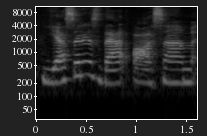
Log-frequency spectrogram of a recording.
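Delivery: ordinary talk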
